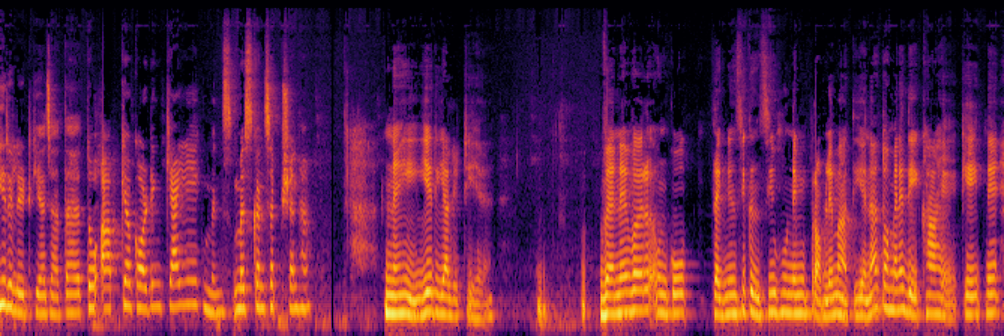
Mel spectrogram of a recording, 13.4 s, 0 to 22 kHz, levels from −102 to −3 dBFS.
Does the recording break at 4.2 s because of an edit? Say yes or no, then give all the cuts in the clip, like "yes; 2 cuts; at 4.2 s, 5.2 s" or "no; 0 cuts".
no; 0 cuts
